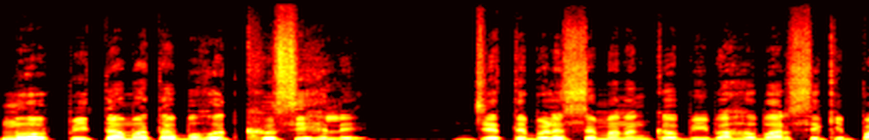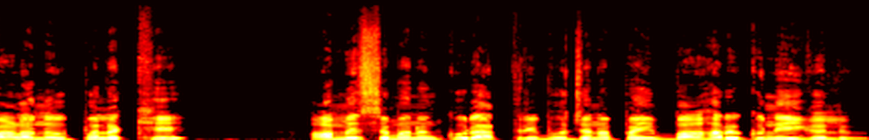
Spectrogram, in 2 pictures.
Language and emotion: Odia, happy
